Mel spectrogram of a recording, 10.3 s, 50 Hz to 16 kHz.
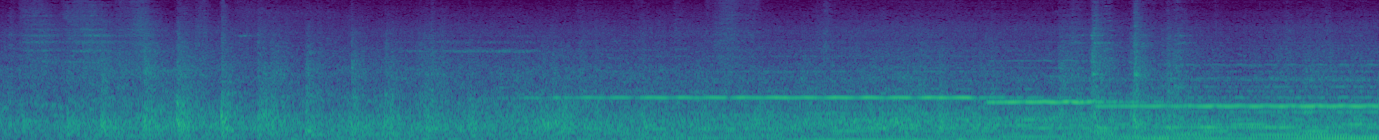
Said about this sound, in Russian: Было 3 часа дня, когда поезд остановился на последней станции.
